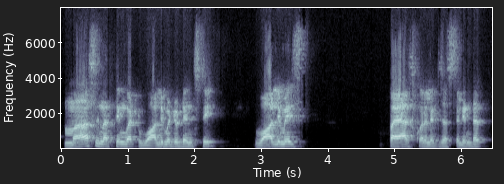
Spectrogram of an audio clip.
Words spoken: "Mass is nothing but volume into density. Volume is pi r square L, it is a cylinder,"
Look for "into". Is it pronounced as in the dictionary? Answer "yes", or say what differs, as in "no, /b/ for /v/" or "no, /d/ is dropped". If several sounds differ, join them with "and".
no, /n/ is dropped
